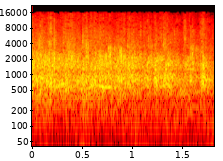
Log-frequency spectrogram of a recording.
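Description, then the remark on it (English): An audience claps their hands in a steady, dense wash of applause that stays loud and even throughout, with no voices standing out above it. “Clap your hands and say, that's the peace I want.”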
